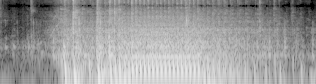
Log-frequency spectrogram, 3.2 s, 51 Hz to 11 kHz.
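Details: 2007 Parkside mower, dry fuel tank, air filter off, primed with petrol poured down the intake: it fires about a second and a half on the pull, then sputters and dies; fuel starvation suspected, carburetor cleaned next.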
